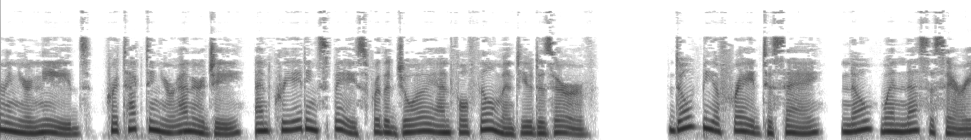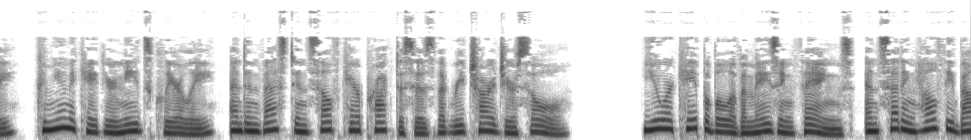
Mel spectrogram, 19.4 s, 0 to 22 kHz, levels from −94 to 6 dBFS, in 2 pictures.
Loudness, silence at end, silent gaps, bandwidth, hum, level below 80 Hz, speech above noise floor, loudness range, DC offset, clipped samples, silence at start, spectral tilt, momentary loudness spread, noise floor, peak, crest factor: -19 LUFS; 0 s; 6.07-6.11 s, 16.08-16.12 s; 17 kHz; none; -56 dBFS; over 72 dB; 2 LU; under 0.1%; under 0.1%; 0 s; -6 dB/octave; 5 LU; under -90 dBFS; -6 dBFS; 12 dB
